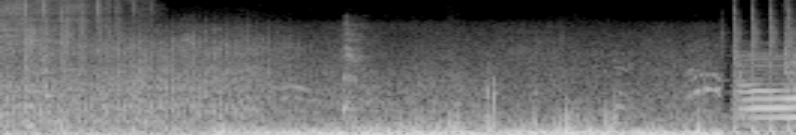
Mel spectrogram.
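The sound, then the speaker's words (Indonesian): Gusty wind buffets the microphone over a low, rumbling ambience at the regular ferry dock of Merak Port, with engine and water noise as four-wheeled vehicles line up one by one to board a ferry, a few brief clanks in the middle, and a short tonal horn-like sound near the end. “Bus kembali berjalan menuju dermaga reguler Pelabuhan Merak. Kendaraan roda empat berbaris satu persatu untuk masuk ke dalam kapal feri.”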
